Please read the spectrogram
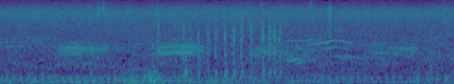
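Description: Birds calling: a run of short, arched calls repeated about twice a second.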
